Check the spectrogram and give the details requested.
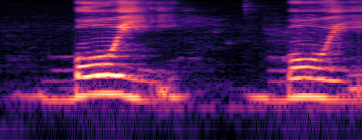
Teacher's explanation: vogais aqui né é o i.a. será eu tenho boi boi eu tenho uma vogal e uma semivogal juntas na mesma sílaba então é ditongo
